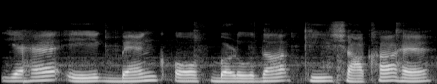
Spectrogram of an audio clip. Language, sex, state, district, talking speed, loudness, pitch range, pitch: Hindi, male, Uttar Pradesh, Lalitpur, 110 wpm, -15 LUFS, 145-170 Hz, 155 Hz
